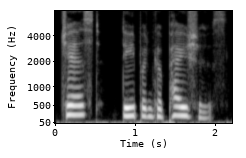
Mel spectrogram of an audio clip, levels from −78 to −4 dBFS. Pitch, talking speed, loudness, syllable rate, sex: 215 Hz, 80 wpm, -16 LUFS, 3.4 syllables/s, female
